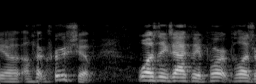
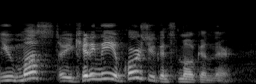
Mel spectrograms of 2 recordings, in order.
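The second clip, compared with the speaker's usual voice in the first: put-on Italian-accented speech; 4 semitones higher than usual. Retelling the captain's words in a voice message, in an italian accent. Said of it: "That was the Italian way of saying it".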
